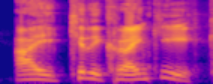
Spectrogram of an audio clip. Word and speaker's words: Killiecrankie: Actually, if it's Scottish, you're probably pronouncing it 100% correctly. – No, I think... – Killiecrankie. – Killiecrankie probably sounds right. But it looks like Killer Cranky.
